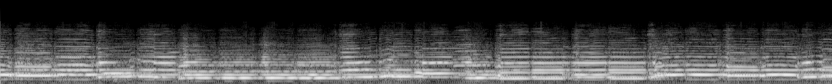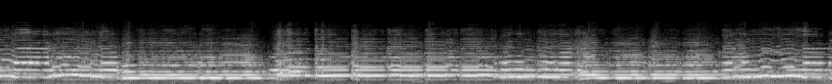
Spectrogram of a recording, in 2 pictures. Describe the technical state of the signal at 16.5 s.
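At 16.5 s the gain is still pumping, with a swing of around 10 dB, so loud and soft passages sit squashed close together. This gain pumping runs through the whole clip. The likely cause is input gain set far too high, with a fast limiter or compressor clamping down on every loud peak and then releasing, letting the noise floor rise again.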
